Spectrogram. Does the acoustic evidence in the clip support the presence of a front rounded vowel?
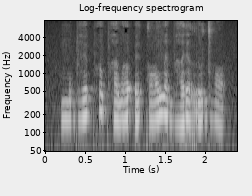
yes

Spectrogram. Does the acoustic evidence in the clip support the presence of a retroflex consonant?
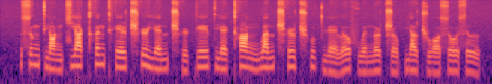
yes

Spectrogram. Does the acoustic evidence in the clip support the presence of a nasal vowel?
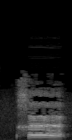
no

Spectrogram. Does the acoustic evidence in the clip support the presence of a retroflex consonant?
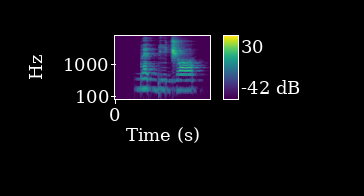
no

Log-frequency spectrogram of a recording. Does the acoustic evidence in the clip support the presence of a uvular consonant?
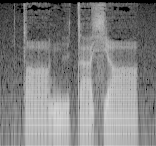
no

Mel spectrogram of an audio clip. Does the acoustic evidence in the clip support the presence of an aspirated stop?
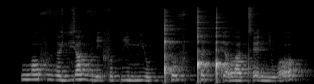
yes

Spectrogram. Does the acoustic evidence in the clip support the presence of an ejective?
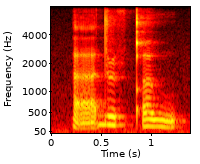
yes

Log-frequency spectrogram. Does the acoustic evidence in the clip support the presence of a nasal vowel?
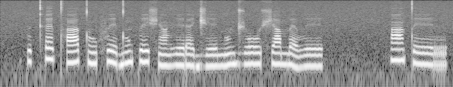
yes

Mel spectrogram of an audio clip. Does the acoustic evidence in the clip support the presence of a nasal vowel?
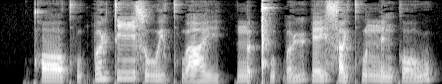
no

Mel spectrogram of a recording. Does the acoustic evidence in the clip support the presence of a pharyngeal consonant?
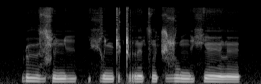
no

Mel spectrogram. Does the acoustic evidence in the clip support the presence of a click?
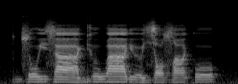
no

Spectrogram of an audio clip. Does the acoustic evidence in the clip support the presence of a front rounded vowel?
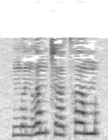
yes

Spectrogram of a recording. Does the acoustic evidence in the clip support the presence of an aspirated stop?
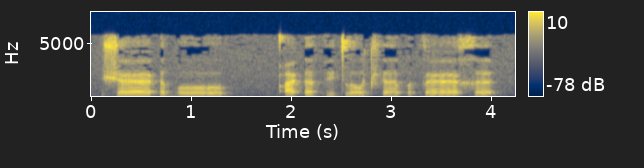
no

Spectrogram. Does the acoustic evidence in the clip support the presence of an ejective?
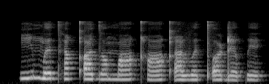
yes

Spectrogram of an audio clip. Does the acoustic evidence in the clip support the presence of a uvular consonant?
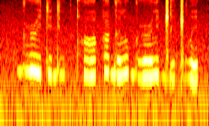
yes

